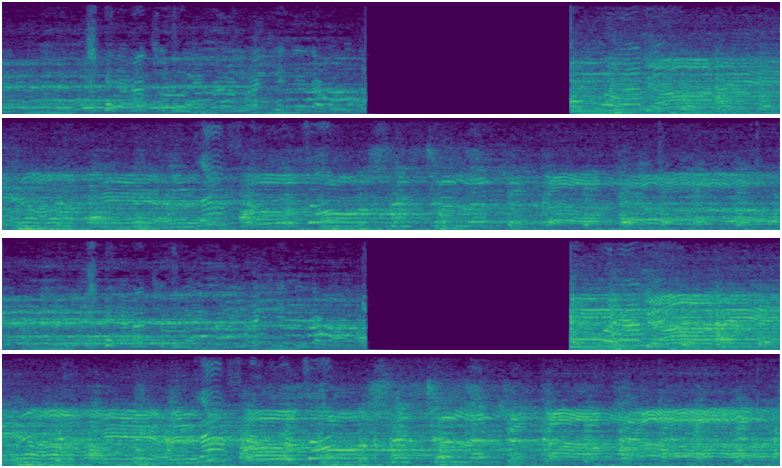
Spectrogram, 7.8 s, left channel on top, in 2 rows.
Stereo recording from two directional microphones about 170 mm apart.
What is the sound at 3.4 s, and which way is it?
Music, 90° left.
